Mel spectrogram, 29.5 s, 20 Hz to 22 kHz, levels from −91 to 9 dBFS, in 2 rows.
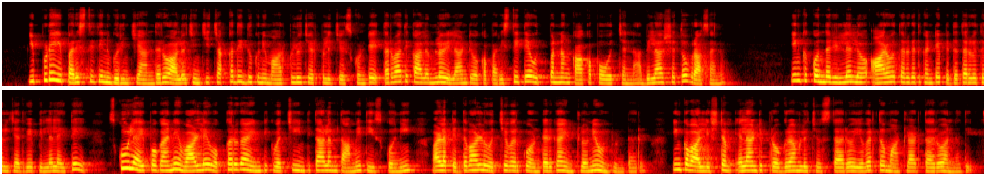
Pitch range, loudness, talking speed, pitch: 185-225 Hz, -22 LUFS, 110 wpm, 205 Hz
